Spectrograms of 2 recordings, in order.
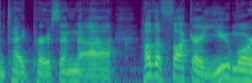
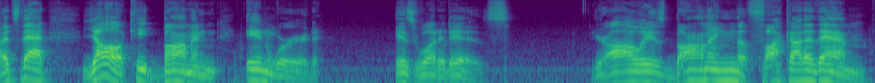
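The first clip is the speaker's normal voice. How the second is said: ordinary talk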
